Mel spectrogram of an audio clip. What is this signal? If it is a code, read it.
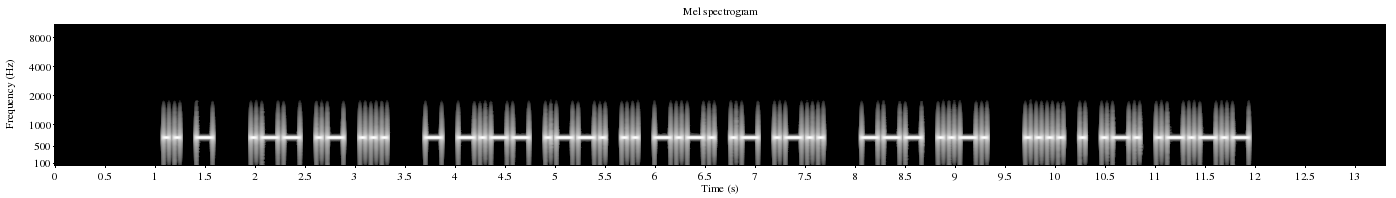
Morse code, heard as a keyed tone, about 22 wpm, 700 Hz. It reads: IT WAS TYPICAL OF HER.
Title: Sentences from Top 1100 Words 22wpm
